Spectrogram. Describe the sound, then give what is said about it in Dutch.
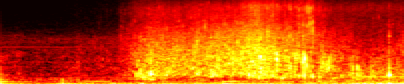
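After a second of near quiet, sea water swells in and keeps gently lapping and washing, calm and slow, a steady, moderately loud watery rush with no voices. “Luister naar de zee.”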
